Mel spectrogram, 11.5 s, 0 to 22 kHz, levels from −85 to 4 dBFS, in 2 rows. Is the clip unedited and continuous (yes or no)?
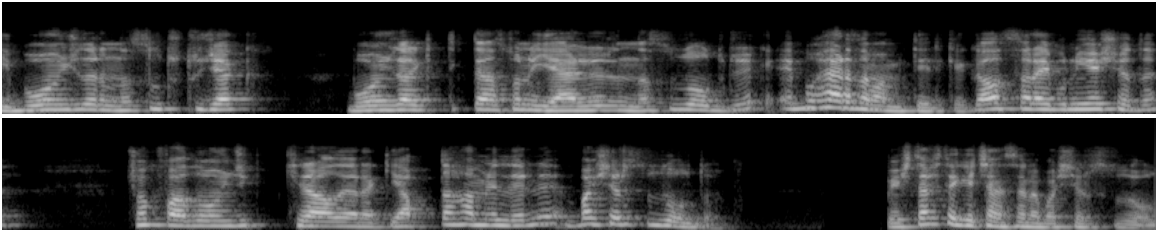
yes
